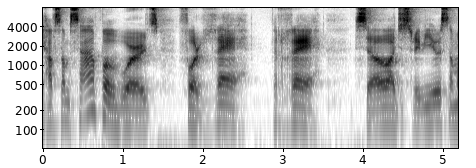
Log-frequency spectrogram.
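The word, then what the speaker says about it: ر: practice improve your writing the next letter is re re re re is the name and it pronounced like hard in English re re you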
